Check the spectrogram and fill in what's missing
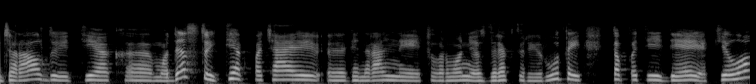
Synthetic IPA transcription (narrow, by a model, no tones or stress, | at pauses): d͡ʒʲɛɾɐlˠd̪ʊjt̪ʲiɛkmoːd̪ʲɛst̪ʊjt̪ʲiɛk̚pɐt͡ʃʲɛɪɡʲɛnʲɛɾɑːlʲɪnʲɛɪfʲɪlˠɐrmoːnʲɪjoːsd̪ʲɪɾʲæːkt̪oːɾʲɛɪruːt̪ɐɪt̪ɐpɐt̪ʲɪɪd̪ʲeːjɛkʲɪlˠoː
